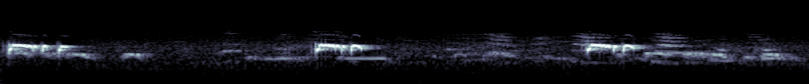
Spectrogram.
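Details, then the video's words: Actively singing local zebra dove of the Banyumili katuranggan type. Three loud, bubbling coo phrases fall roughly three seconds apart, with lower, softer cooing from other doves between them. "SUARA PERKUTUT LOKAL KATURANGGAN BANYUMILI GACOR"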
